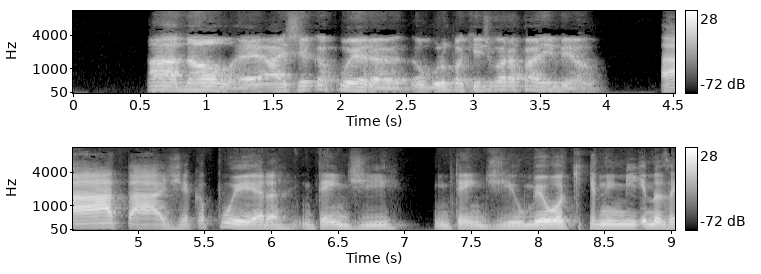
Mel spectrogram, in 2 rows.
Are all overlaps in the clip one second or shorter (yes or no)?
yes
